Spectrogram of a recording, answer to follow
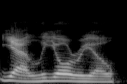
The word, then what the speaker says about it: Leorio: I think you pronounce it Leorio. Leo. Oh yeah, Leorio.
